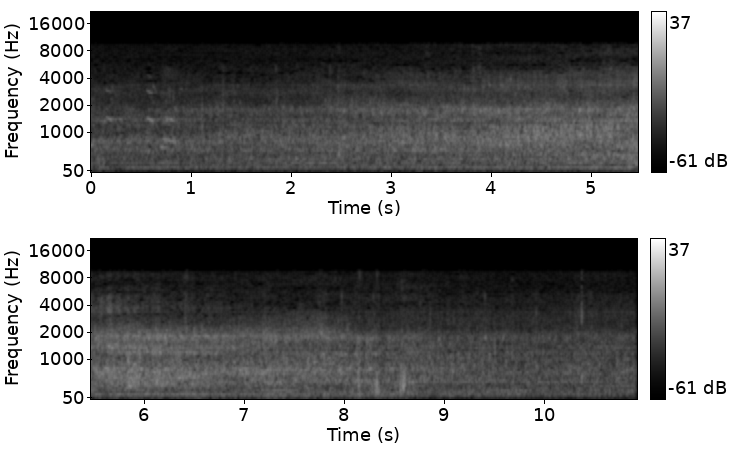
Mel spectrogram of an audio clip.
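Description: Boat engine idling with a steady low hum, under a rushing noise that swells through the middle and fades near the end.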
